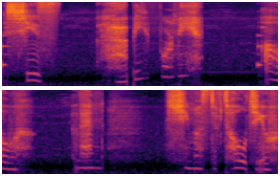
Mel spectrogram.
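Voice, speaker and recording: A woman's voice: fairly high pitch, expressive, extremely slow, long pauses, noisy background. A woman voicing a refined, shy young noblewoman who speaks formally and politely in a video game. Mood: shy, hushed. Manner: formal, polite, soft-spoken. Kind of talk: video game cutscene voice acting. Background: game music.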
